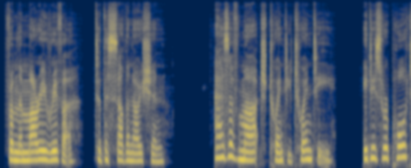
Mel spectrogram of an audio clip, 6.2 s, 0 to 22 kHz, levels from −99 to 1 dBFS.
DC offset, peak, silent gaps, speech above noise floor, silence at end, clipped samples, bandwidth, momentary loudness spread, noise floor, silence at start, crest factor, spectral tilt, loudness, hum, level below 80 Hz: under 0.1%; -2 dBFS; 1.24-1.39 s, 5.02-5.40 s; 66 dB; 0 s; under 0.1%; over 20 kHz; 12 LU; -82 dBFS; 0.1 s; 14 dB; -4 dB/octave; -16 LUFS; none; -62 dBFS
